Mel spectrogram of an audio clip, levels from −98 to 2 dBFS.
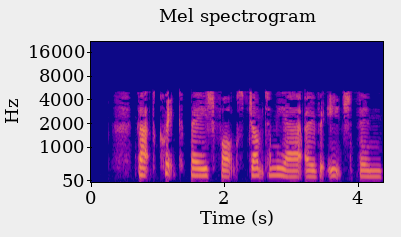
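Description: Heavy AAC compression, likely from AAC-LC running at a very low rate, something in the region of 16 kbps, damages the speech from start to finish. With so few bits per frame, the encoder gives up on the top of the spectrum, so nothing survives above about 5.1 kHz, and the bands it does keep are coarsely quantised. The speech sounds dull and muffled, with sibilants turned smeared and fizzy and a warbling texture on sustained sounds.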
